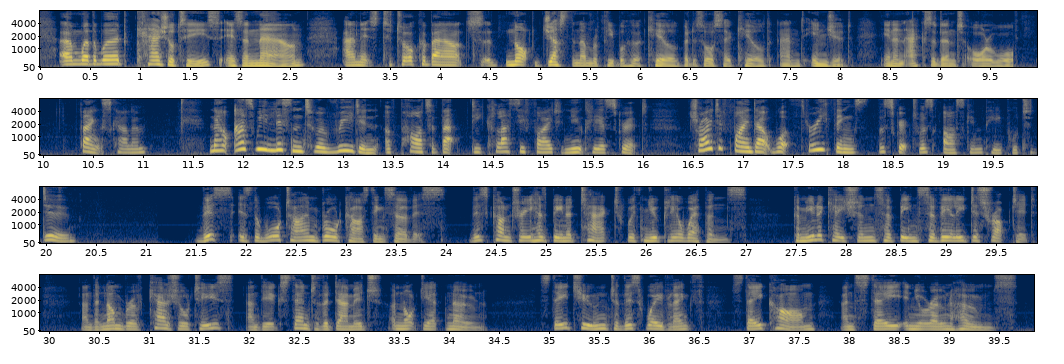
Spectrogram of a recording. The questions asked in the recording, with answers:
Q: try to find out what three things the script was asking people to do.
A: it told people to stay tuned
